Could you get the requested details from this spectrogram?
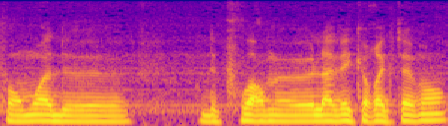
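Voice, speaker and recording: A man with a dark, mellow tone and fairly low pitch. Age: 20s. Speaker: dialysis patient. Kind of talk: interview testimony. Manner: hesitant, many fillers.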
